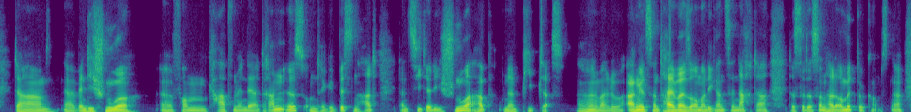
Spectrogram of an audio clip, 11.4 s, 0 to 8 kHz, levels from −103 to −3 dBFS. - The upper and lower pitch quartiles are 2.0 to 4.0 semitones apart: Yes, narrow, 2.4 semitones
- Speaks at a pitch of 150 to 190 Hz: No, very low, 90 Hz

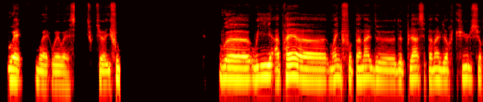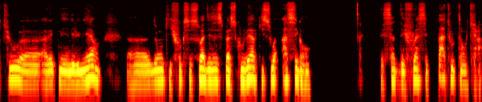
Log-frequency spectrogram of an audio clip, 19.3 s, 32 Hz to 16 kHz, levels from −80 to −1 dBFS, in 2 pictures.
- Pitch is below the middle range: Yes, low, 120 Hz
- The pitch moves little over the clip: No, average, 3.3 semitones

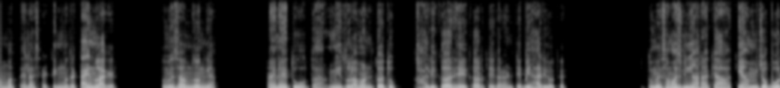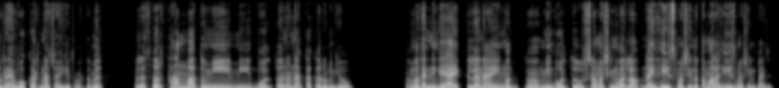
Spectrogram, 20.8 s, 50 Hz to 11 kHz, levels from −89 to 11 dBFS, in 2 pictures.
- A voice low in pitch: Yes, low, 130 Hz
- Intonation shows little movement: No, average, 3.0 semitones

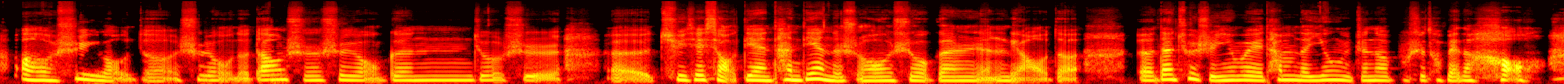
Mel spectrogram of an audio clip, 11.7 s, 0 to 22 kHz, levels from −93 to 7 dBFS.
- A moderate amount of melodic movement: No, narrow, 2.0 semitones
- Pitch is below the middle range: No, high, 200 Hz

